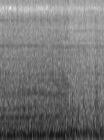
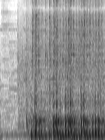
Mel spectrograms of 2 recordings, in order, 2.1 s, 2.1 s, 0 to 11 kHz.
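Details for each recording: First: Yamaha TTR-90 pit bike while riding, after carb cleaning: the small single pulls cleanly through the rev range with no misses, knocks or hesitation, so the engine runs normally. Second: Yamaha TTR-90 pit bike after carb cleaning and unclogging the main jet: it catches and runs in uneven, choppy pops, then dies when the hand is taken off the carb. It starts but won't run on its own fuel, suggesting it needs more fuel, and the carb probably needs cleaning again.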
